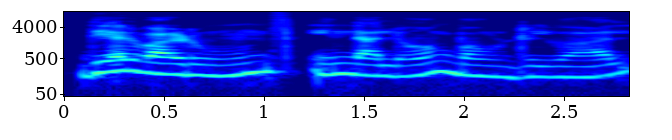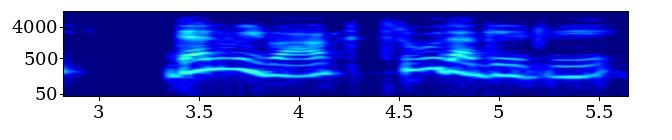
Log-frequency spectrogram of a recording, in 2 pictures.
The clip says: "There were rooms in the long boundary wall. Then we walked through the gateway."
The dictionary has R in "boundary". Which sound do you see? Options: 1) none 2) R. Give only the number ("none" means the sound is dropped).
2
